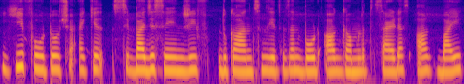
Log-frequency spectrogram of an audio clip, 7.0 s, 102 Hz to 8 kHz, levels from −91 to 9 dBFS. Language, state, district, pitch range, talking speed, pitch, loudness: Kashmiri, Punjab, Kapurthala, 200-220 Hz, 140 wpm, 210 Hz, -17 LUFS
